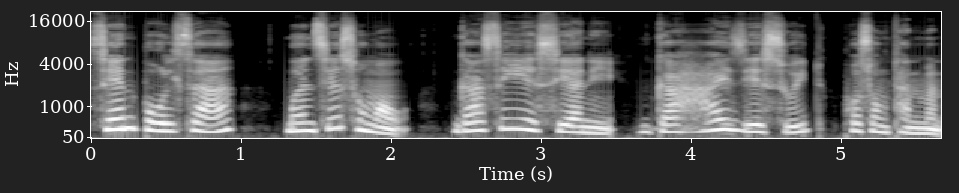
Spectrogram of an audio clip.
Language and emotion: Bodo, neutral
